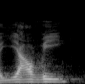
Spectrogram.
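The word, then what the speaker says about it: 亚 威。 (יהוה): 耶和华这个名字其实就是自有拥有者的意思，它的希伯来的原来的发音叫亚威。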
